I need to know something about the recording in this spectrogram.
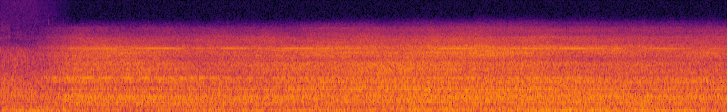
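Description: A jet engine whines steadily at idle, with a high hum over a rushing roar.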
